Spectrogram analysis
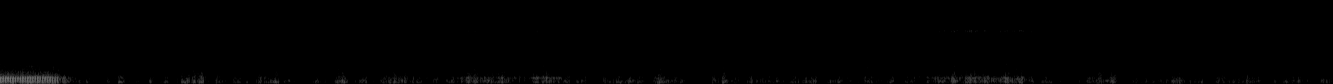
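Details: Adult man (husband) snoring while wearing a mask: soft, faint snoring over two slow breath cycles, on a crackling, quiet recording.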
